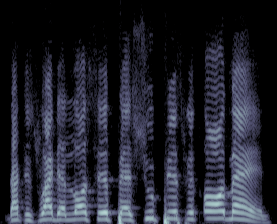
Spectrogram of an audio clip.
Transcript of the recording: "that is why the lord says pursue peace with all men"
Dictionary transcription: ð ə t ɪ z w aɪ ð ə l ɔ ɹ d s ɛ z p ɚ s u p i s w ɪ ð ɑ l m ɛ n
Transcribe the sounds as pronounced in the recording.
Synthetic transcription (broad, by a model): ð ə t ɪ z w aɪ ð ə l ɔ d s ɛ p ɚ s u p i s w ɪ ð ɑ l m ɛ n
